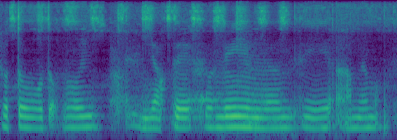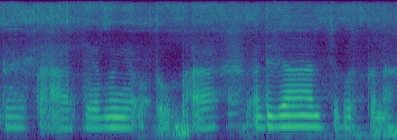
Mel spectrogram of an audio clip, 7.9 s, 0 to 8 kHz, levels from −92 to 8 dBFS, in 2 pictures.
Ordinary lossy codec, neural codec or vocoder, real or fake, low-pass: none; codec, 16 kHz, 0.9 kbps, LongCat-Audio-Codec; fake; none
